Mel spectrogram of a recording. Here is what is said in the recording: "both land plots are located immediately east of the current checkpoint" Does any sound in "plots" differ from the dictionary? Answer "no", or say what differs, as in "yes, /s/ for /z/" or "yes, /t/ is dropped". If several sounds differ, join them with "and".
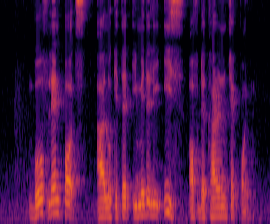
yes, /l/ is dropped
